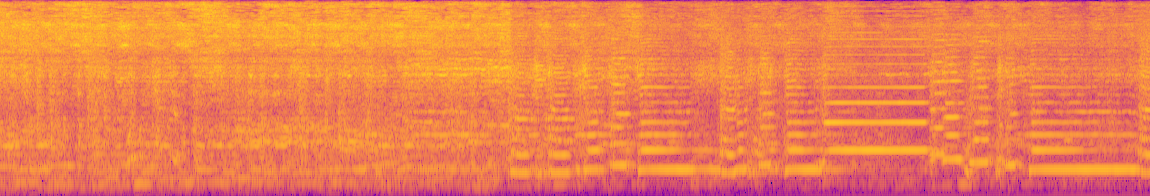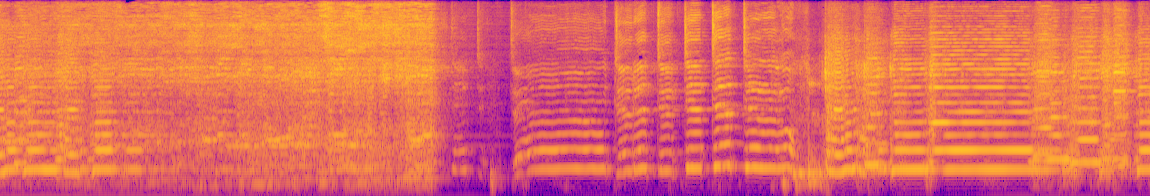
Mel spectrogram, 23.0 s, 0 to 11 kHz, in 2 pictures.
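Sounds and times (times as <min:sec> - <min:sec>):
rhythmic blues guitar: 0:00.0 - 0:23.0
harmonica: 0:00.1 - 0:16.2.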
